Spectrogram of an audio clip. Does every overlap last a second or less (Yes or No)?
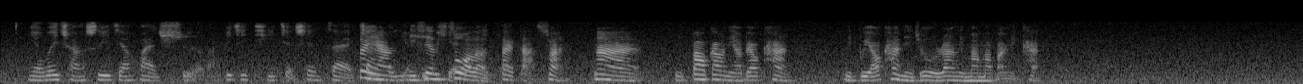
No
